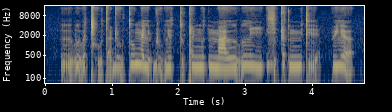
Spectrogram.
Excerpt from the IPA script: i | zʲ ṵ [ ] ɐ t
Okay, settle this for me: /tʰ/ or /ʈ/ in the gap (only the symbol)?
ʈ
